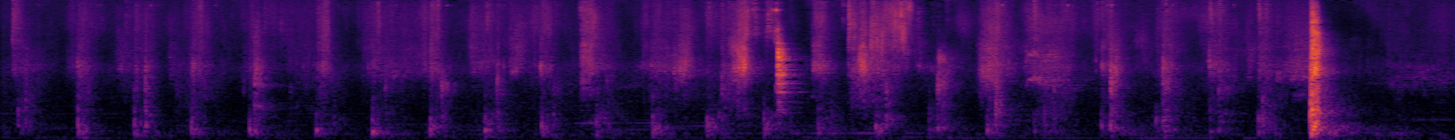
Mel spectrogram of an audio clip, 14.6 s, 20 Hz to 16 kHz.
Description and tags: Soldier steps
steps of a soldier, recorded in a hallway with senheisser 410 and zoom H6
Boots, footstep, indoor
